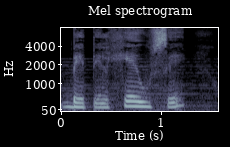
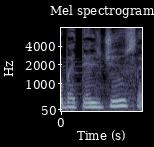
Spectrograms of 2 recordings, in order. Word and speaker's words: Betelgeuse: Sin embargo, desde el mes de noviembre, diciembre, la estrella, una de las estrellas más importantes de esa constelación, que se llama Betelgeuse o Betelgeuse, algunos lo llaman, no importa, la pronunciación están todas aceptadas.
